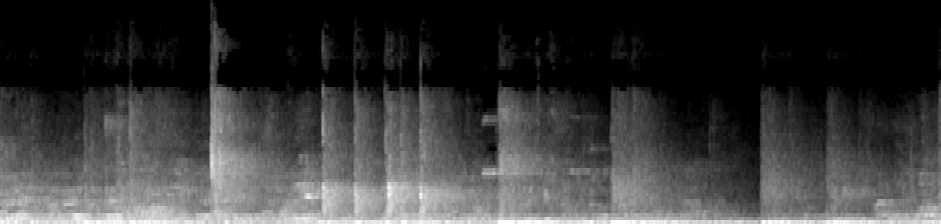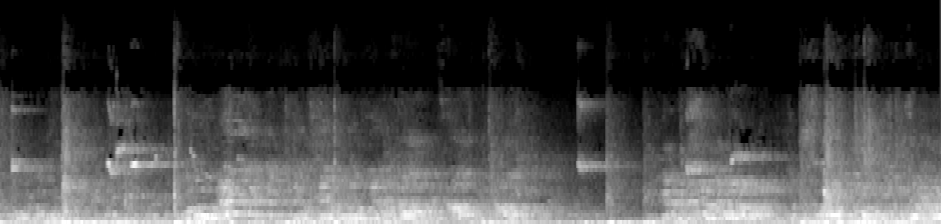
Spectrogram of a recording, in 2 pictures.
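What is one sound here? Young men call out and shout to each other in a large echoing hall.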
